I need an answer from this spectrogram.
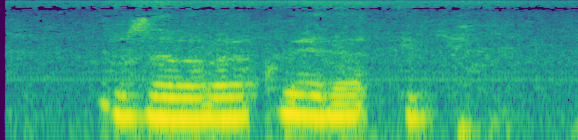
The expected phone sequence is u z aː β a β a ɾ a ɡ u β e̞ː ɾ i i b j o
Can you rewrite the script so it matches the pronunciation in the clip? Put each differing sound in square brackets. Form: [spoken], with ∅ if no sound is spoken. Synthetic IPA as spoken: u z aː β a β a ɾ a [k] u β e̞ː ɾ [a] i b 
